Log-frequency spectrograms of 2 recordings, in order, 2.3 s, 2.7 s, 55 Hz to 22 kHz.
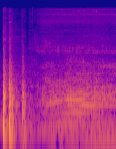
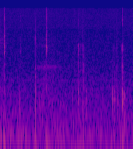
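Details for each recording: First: it doesn't sound bad now Second: Spare returned motor, believed to be the same as the one in a 300,000-mile Silverado, bench-powered by a probe: it turns over with a harsh, gravelly, uneven drone and sounds bad; the truck's own motor is in worse shape.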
